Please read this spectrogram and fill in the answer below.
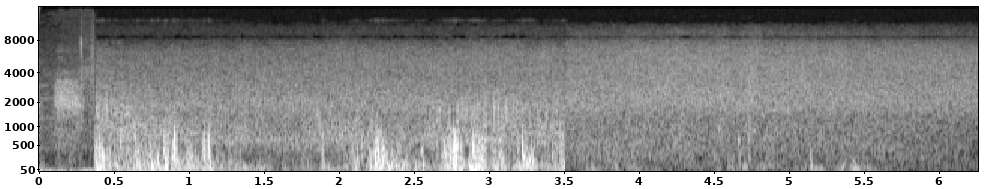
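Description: Wind buffeting the camera's microphone in irregular, rumbling gusts that die down after about three and a half seconds.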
